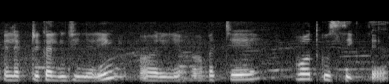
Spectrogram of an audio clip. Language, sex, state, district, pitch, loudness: Hindi, female, Haryana, Rohtak, 245 Hz, -16 LUFS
